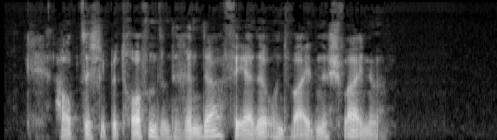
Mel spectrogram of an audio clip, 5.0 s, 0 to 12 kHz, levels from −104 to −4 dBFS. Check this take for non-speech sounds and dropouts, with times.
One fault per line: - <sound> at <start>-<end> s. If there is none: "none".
none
